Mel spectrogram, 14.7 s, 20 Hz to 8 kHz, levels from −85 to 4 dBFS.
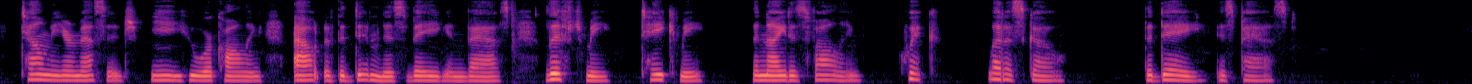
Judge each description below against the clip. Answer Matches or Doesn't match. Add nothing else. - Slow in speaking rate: Matches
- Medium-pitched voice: Matches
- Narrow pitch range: Matches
